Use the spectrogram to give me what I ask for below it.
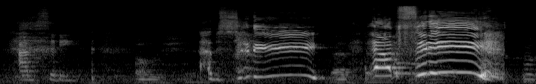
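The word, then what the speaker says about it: Abcde: How would you pronounce that? Abadka. It's Ab-City.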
